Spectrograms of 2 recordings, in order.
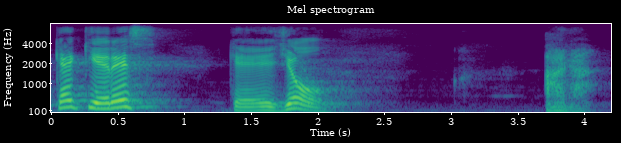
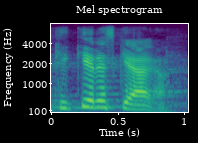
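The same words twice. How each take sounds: First: "yo" set apart by pauses, then "haga" dropped to a hush; stress on YO. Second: Said in the usual way. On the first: Shown as a demonstration. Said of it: "Él habló en primera persona". ("yo" destacado entre pausas, "haga" casi susurrado) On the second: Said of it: "Él no le dice".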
